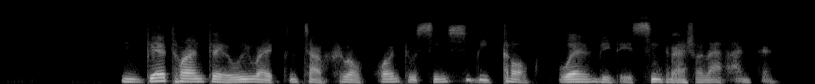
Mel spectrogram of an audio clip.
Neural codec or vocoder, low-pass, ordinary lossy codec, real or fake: codec, 16 kHz, 0.5 kbps, FreqCodec, larger model; 7.2 kHz; Opus, 16 kbps; fake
